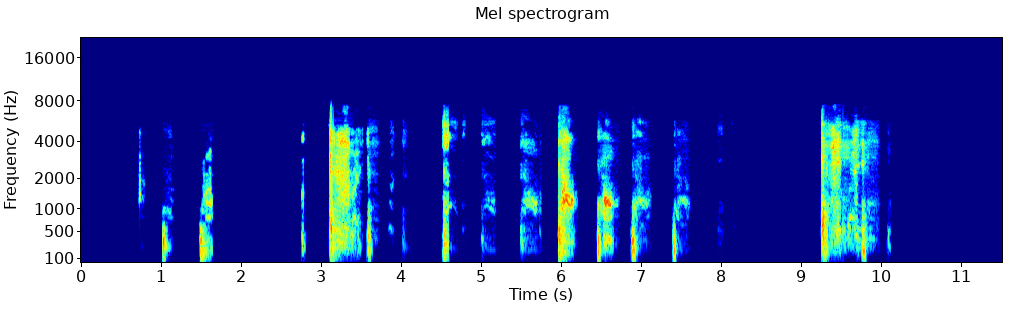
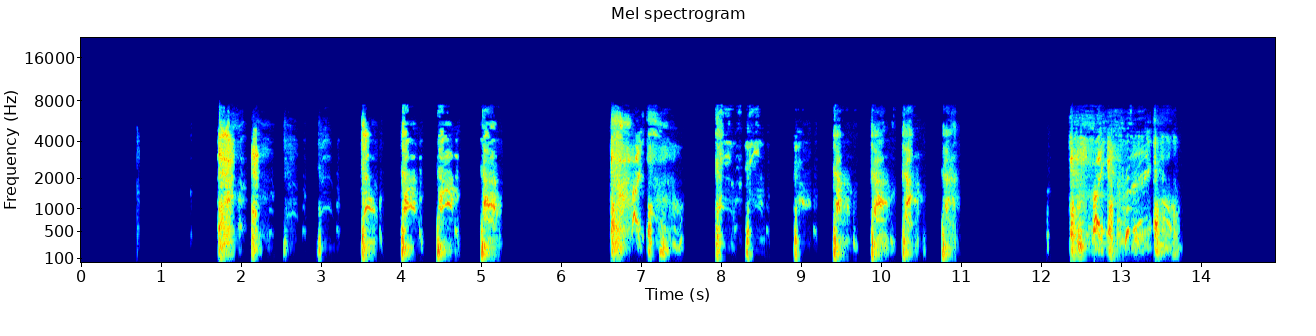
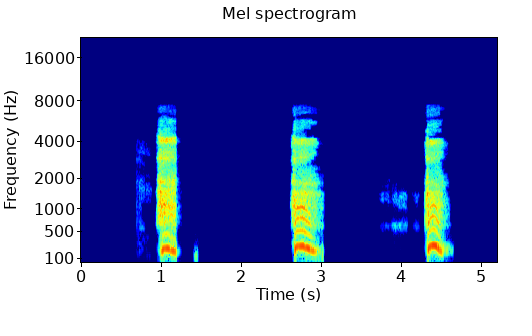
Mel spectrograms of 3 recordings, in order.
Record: {"cough_length": "11.5 s", "cough_amplitude": 30480, "cough_signal_mean_std_ratio": 0.26, "three_cough_length": "14.9 s", "three_cough_amplitude": 29076, "three_cough_signal_mean_std_ratio": 0.37, "exhalation_length": "5.2 s", "exhalation_amplitude": 28433, "exhalation_signal_mean_std_ratio": 0.32, "survey_phase": "alpha (2021-03-01 to 2021-08-12)", "age": "45-64", "gender": "Female", "wearing_mask": "No", "symptom_cough_any": true, "symptom_new_continuous_cough": true, "symptom_shortness_of_breath": true, "symptom_fatigue": true, "symptom_headache": true, "symptom_change_to_sense_of_smell_or_taste": true, "symptom_onset": "6 days", "smoker_status": "Never smoked", "respiratory_condition_asthma": false, "respiratory_condition_other": false, "recruitment_source": "Test and Trace", "submission_delay": "2 days", "covid_test_result": "Positive", "covid_test_method": "RT-qPCR", "covid_ct_value": 15.8, "covid_ct_gene": "ORF1ab gene", "covid_ct_mean": 15.8, "covid_viral_load": "6600000 copies/ml", "covid_viral_load_category": "High viral load (>1M copies/ml)"}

